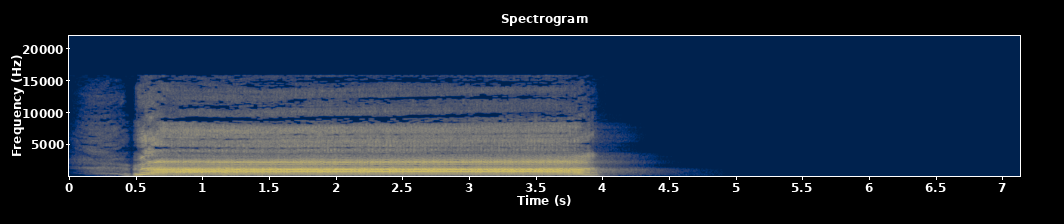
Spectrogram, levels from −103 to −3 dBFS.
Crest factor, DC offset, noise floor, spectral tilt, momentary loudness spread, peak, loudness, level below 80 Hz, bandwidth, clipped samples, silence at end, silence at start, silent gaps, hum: 14 dB; under 0.1%; -85 dBFS; -1.5 dB/octave; 5 LU; -8 dBFS; -20 LUFS; -70 dBFS; 14.5 kHz; under 0.1%; 3.2 s; 0.5 s; none; none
